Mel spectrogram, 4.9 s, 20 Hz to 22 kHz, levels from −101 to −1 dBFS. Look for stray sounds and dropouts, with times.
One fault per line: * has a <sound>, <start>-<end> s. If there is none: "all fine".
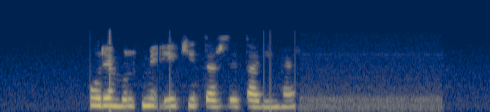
all fine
